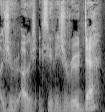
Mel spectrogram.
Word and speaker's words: Giroud: Giroud. You don't like that one? Giroud, and I think it's very rude to pronounce the D.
